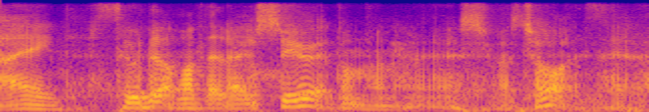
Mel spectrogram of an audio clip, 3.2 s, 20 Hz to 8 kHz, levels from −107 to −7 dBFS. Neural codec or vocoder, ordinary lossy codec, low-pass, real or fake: codec, 24 kHz, 0.9 kbps, WavTokenizer, small release; none; 7.2 kHz; fake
